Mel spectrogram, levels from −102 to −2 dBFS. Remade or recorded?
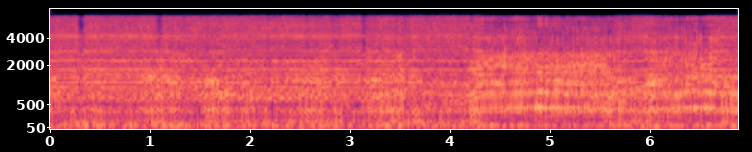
remade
